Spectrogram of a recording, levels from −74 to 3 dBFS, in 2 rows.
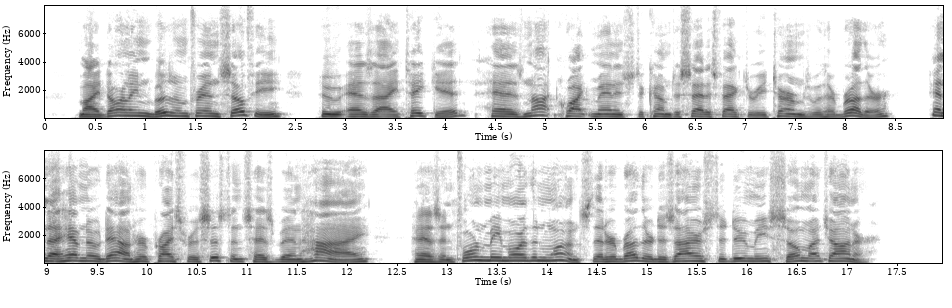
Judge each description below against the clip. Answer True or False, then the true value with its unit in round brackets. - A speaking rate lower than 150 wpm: False (165 wpm)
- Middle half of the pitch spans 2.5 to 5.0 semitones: True (4.7 semitones)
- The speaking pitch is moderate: True (160 Hz)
